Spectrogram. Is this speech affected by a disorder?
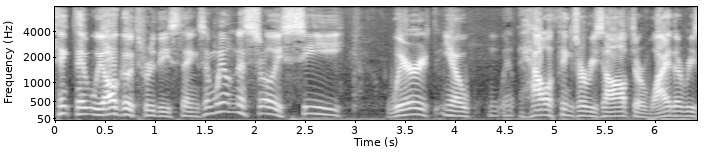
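No.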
